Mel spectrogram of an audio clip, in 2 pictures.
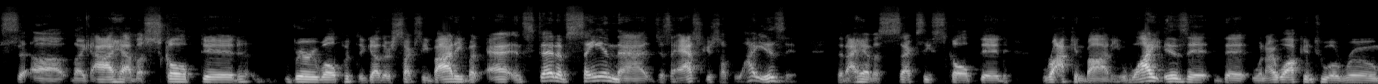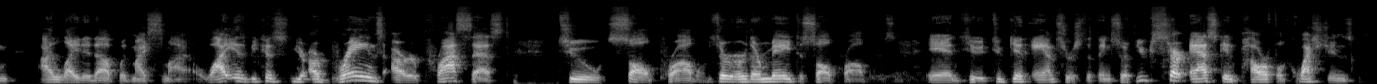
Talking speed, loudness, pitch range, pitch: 175 wpm, -22 LUFS, 105-130 Hz, 120 Hz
